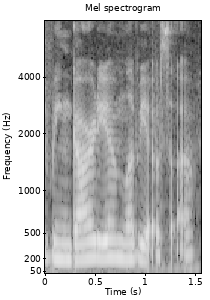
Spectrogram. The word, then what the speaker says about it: Wingardium Leviosa: and charms too for 100 all right a spell that levitates objects what is wingardium Leviosa it's lovely sure that's how it's pronounced we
